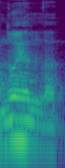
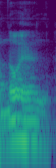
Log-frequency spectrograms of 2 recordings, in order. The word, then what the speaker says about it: Noël: Il y va aussi à Noël. Và Noël, ơ này là ô tréma. Chúng ta phải đổi tréma thì mới phát âm ra thành Noël được.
